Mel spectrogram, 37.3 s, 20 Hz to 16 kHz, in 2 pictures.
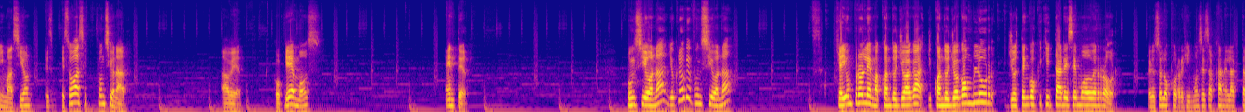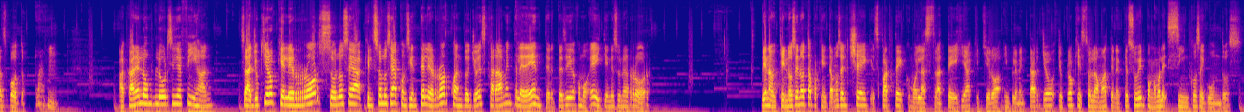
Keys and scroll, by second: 2.9 Escape, 5.9 BackSpace, 6.6 Return, 23.4 Escape, 25.0 shift+super+Left, 25.2 BackSpace, 26.4 Return, 35.8 BackSpace, 36.4 Down.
